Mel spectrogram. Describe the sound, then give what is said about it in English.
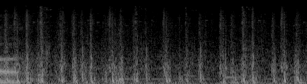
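Horses' hooves clip-clop on the ground near a small grove of trees above a cavern, with many quick, steady hoof strikes running without a break. “I think we're going to park the horses here somewhere soon. There's a little grove of trees here just above the cavern.”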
